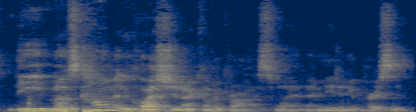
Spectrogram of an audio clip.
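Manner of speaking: ordinary talk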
